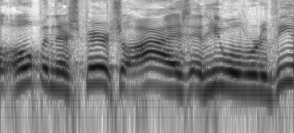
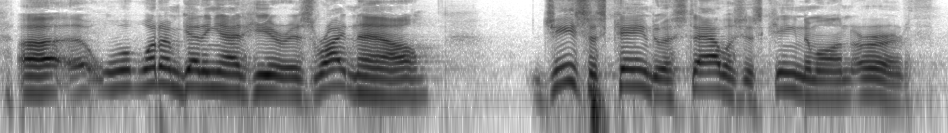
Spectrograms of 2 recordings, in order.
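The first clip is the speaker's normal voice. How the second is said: ordinary talk, nothing marked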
